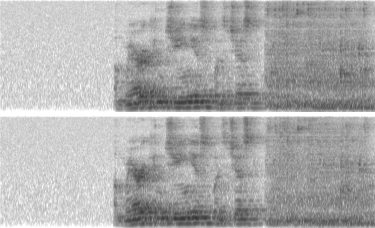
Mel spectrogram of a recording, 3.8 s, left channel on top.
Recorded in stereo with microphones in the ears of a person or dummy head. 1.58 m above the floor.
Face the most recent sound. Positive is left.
turn(degrees=65)  # may be behind; listen again after turning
